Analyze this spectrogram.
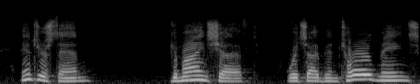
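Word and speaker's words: Interessen-Gemeinschaft: IG stands for, and I'll pronounce this the best I can, Interstand Gemeinschaft, which I've been told means community of interest, or more simply, cartel.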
